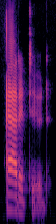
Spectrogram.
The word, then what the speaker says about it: attitude: here's another word attitude the first letter T is pronounced as a fast D because the syllable after the letter T is not stressed add it add attitude and the second letter T is pronounced as T attitude it's important to have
